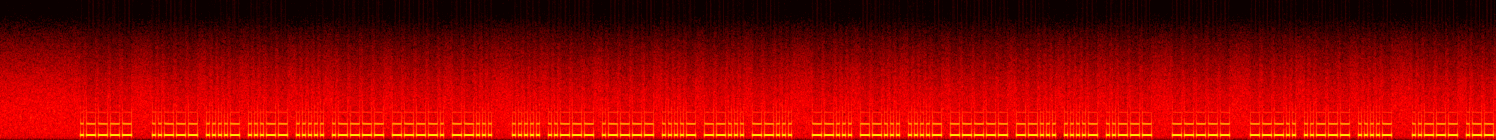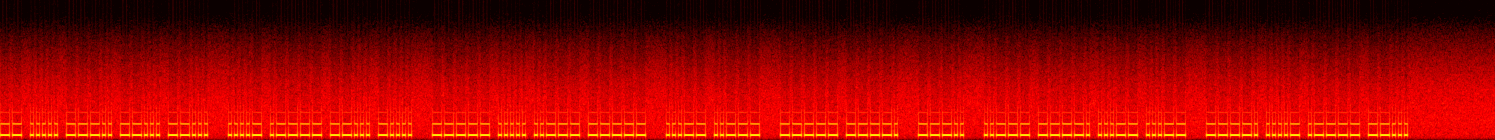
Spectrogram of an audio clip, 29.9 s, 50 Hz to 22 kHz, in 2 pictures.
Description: Morse code, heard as a keyed tone, machine-sent, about 40 wpm, 880 Hz. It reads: 1 2435197 521477 7740742 0 824 215877 4176 0520 32 09 8 2933 9417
